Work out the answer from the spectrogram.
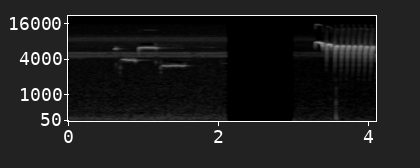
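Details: Black-capped chickadee at a bird feeder gives a few thin whistled notes at varied pitches, then, after a brief silence, a rapid run of about eight buzzy notes, with a constant high insect hum behind.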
